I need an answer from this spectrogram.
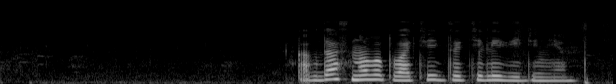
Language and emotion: Russian, neutral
